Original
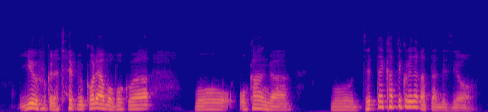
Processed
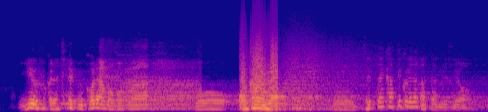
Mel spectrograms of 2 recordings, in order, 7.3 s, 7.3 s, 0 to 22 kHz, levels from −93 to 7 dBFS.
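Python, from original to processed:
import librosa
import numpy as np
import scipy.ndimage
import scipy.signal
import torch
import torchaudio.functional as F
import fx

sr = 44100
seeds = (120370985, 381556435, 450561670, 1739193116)

p1 = fx.partial_stretch(x, sr, pct=88)
p2 = fx.leveller(p1, sr, passes=5, at=(3.59, 4.17))
p3 = scipy.signal.sosfilt(scipy.signal.butter(2, 74.0, 'highpass', fs=sr, output='sos'), p2)
p4 = fx.peak_eq(p3, sr, hz=95.0, db=-3.5, octaves=0.77)
p5 = p4 + 0.43 * np.pad(p4, (int(7.0 * sr / 1000.0), 0))[:len(p4)]
p6 = p5 + fx.echo_diffused(p5, sr, ms=567, feedback_pct=43, wet_db=-14.0, dry=0)
y = fx.spectral_comp(p6, sr, ratio=2.0, at=(1.49, 3.02), fade=0.02)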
